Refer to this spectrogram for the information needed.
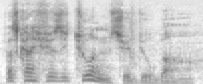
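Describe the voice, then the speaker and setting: An actor playing a brisk, businesslike police inspector in a radio crime play. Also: male voice, sits low, huge pitch swings, slight background noise.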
